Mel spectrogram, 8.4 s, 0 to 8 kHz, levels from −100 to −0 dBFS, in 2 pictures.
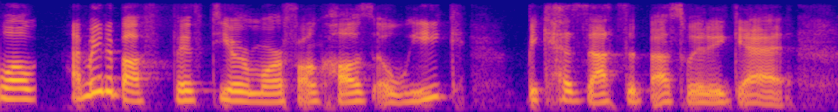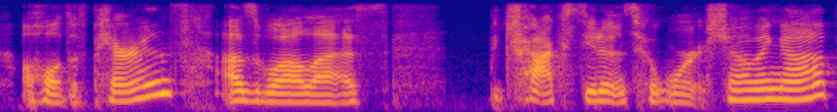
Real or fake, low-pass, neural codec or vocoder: real; 7.2 kHz; none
